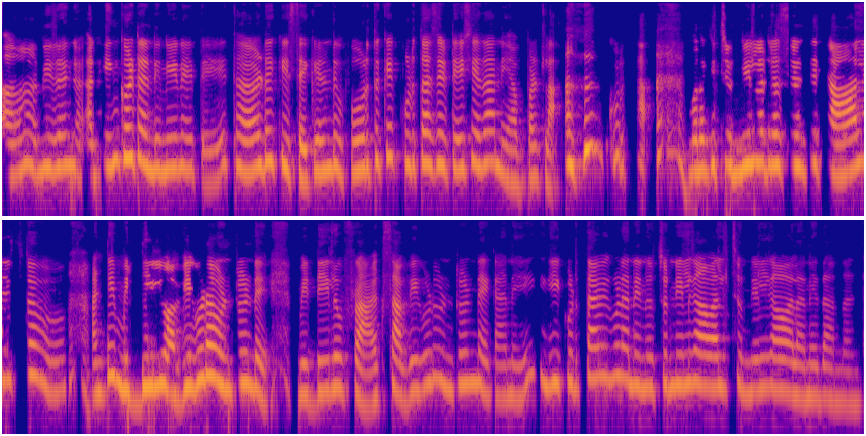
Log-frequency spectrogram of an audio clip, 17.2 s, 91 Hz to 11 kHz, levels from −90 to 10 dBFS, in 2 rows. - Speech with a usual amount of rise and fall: Yes, average, 3.5 semitones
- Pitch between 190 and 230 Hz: No, very high, 260 Hz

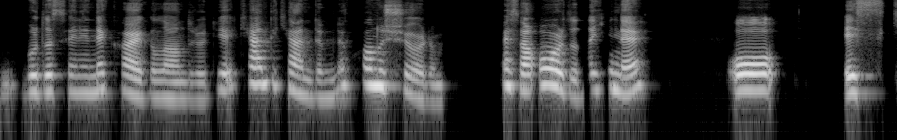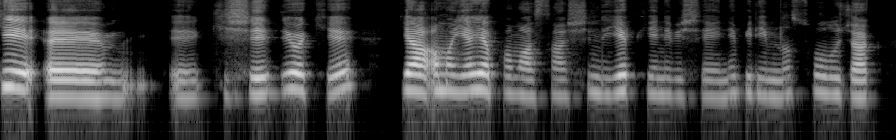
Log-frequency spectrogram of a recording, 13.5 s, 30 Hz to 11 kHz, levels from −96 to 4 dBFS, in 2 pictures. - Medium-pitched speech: No, high, 220 Hz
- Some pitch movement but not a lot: Yes, average, 4.1 semitones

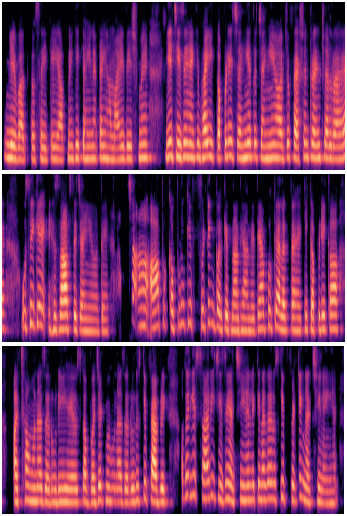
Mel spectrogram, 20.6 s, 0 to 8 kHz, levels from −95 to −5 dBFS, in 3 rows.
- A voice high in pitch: Yes, high, 240 Hz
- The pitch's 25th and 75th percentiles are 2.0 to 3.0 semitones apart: Yes, average, 2.7 semitones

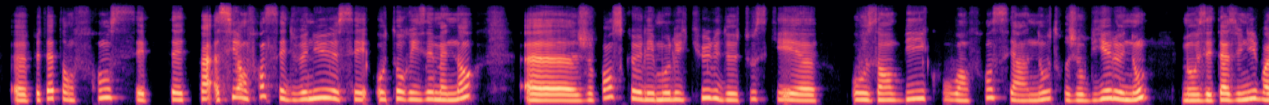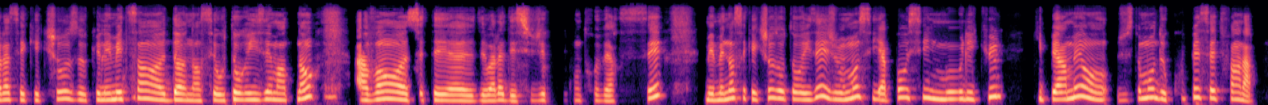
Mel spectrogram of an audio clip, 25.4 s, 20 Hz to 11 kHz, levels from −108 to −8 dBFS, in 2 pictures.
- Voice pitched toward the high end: Yes, high, 210 Hz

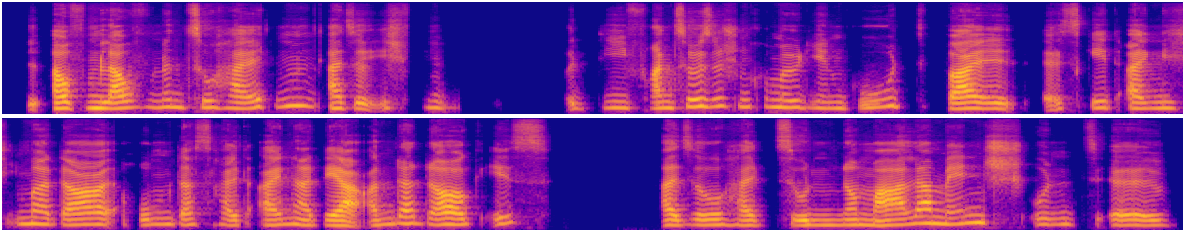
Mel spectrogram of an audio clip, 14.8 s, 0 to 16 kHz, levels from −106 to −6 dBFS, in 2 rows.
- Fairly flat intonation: No, average, 3.4 semitones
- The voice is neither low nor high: No, high, 195 Hz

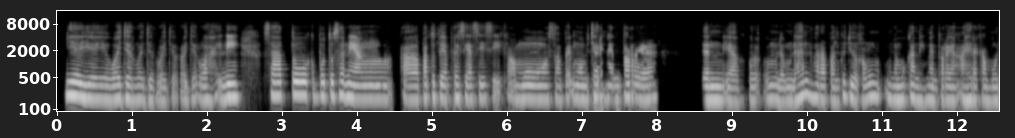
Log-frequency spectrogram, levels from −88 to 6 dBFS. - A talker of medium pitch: Yes, medium, 165 Hz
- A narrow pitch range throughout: Yes, narrow, 2.0 semitones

